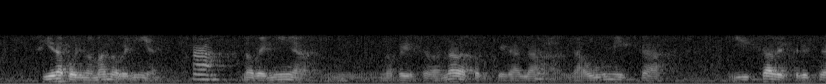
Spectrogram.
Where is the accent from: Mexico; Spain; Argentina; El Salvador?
Argentina; born there; Los dos somos nacidos en Argentina.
